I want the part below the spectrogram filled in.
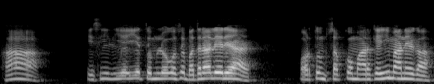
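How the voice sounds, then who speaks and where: A woman voicing a calm, fatherly male holy man who speaks solemnly in an animated horror story. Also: sits high, moderate pace, gravelly, muffled recording.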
